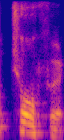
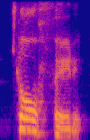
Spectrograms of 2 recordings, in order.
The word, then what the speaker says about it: chofer: también existe la posibilidad de decirlo como chofer no en otras en otros dialectos La Academia La Academia también señala que hay lugares específicos no Don se menciona la palabra chofer como palabra grave ya repito como palabra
